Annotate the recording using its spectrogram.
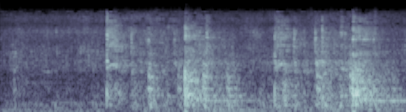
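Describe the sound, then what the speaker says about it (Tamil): Spatula scrapes and stirs onions frying in a hot pan, with a steady sizzle underneath and a few sharp clinks of utensil against metal. "வெங்காயம் இப்போ அது கூட சேர்க்க போகிறேன்."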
